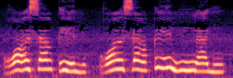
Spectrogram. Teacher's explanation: huruf gha ini kena baca tebal, jangan baca ghasaqil tapi baca gha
